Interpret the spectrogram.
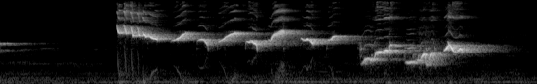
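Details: Loud, varied shama (murai) song used to tutor a cililin: a quick chain of rising and falling slurred high notes, stepping down in pitch toward the end, strong and continuous for four seconds.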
